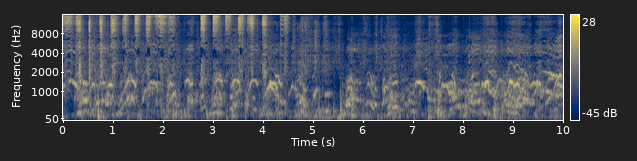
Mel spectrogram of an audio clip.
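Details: Four-week-old Dalmatian puppies, a whole litter, whimper and yip while waiting for their dinner, a busy chorus of short, bending high whines repeated rapidly over bursts of ticking noise.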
